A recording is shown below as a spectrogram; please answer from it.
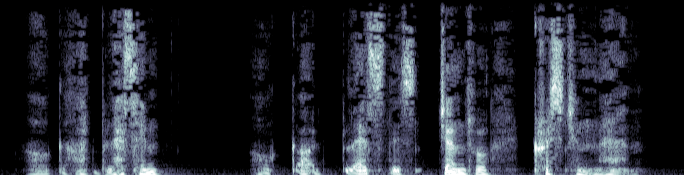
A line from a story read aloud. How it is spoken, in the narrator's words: as my extreme weakness prevented me from getting up and going to him, I lay there penitently whispering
